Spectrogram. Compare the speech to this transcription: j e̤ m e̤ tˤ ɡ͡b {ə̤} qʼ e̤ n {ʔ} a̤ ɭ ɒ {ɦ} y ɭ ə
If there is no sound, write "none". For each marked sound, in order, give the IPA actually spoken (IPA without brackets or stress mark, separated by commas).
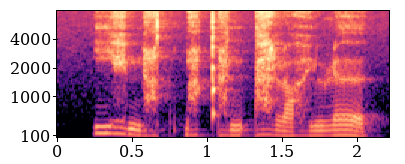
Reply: ə̤, ʔ, ɦ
